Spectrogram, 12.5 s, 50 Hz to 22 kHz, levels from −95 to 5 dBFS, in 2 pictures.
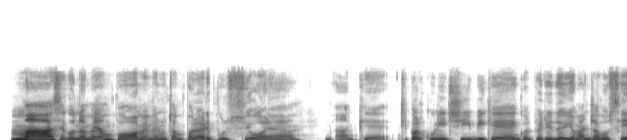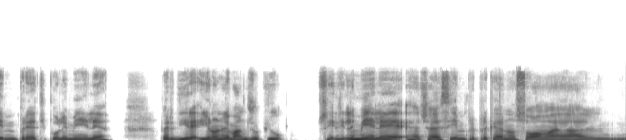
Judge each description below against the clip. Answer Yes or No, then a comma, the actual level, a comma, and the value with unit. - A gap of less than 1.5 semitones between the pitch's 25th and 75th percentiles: No, average, 2.7 semitones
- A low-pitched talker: No, medium, 155 Hz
